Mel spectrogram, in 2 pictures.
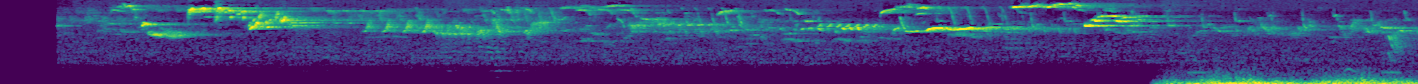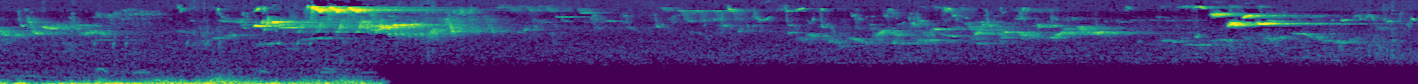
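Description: Several songbirds chirping, trilling and whistling, with calls overlapping. A low rumble runs under them for a few seconds in the middle.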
